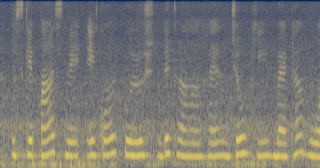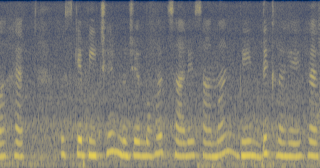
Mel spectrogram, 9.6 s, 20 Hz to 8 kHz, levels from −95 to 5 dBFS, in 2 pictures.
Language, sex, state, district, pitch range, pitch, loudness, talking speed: Hindi, female, Madhya Pradesh, Dhar, 240-265 Hz, 250 Hz, -15 LUFS, 150 wpm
